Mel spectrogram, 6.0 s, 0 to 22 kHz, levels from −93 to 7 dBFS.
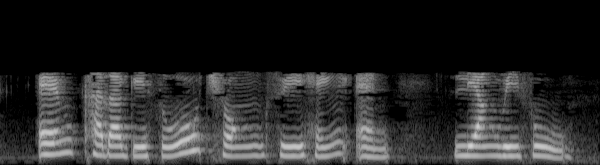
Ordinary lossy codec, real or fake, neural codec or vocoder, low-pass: MP3, 16 kbps; real; none; 3.6 kHz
